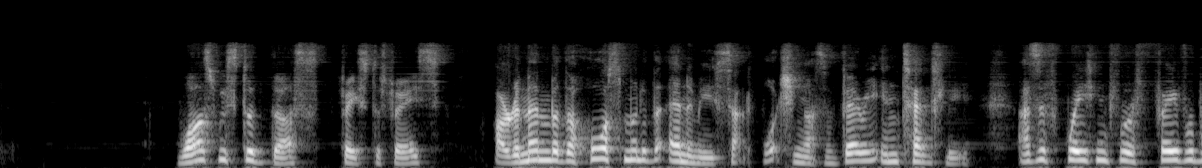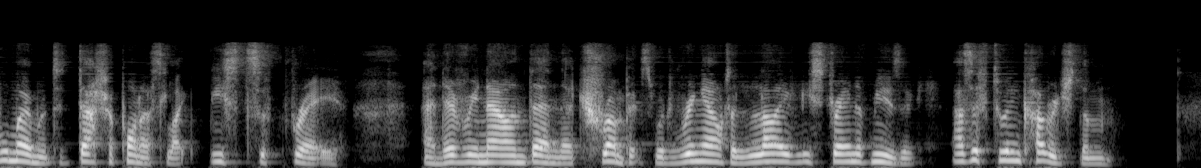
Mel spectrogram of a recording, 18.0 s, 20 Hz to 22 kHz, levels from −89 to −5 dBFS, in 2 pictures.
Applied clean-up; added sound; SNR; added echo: neural mask model DeepFilterNet 3.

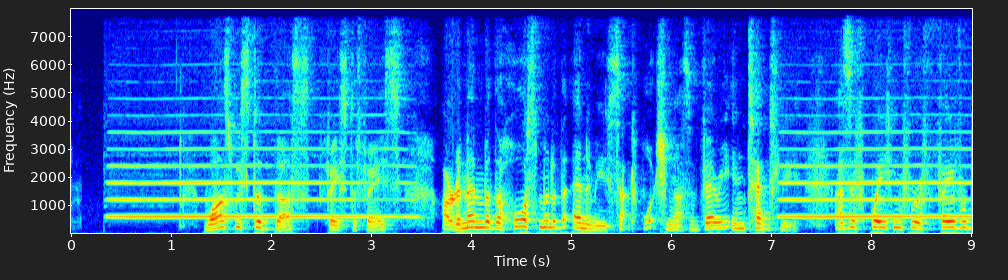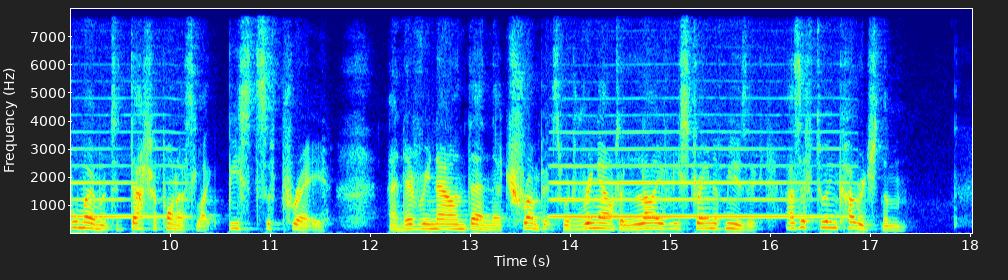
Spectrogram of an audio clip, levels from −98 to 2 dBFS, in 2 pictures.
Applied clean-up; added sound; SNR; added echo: none; Wind instrument, woodwind instrument; 7 dB; none.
